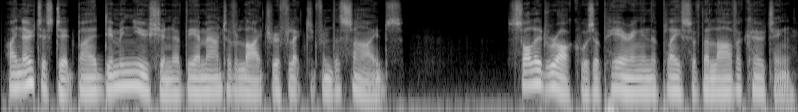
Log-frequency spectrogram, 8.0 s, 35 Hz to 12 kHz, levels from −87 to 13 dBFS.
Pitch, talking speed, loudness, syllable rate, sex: 110 Hz, 195 wpm, -18 LUFS, 6.1 syllables/s, male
